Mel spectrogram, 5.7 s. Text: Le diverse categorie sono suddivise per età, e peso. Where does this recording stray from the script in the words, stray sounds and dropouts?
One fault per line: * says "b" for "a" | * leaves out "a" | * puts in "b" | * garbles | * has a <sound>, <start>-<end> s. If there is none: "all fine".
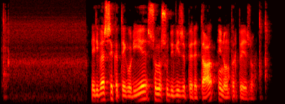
* puts in "non per"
